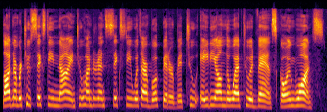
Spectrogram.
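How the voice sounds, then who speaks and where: A woman's voice: on the high side, steady tone, normal speed, smooth, dry recording, clean studio sound. A woman working as an auctioneer, calling lots and bids in a formal, clipped, repetitive manner.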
